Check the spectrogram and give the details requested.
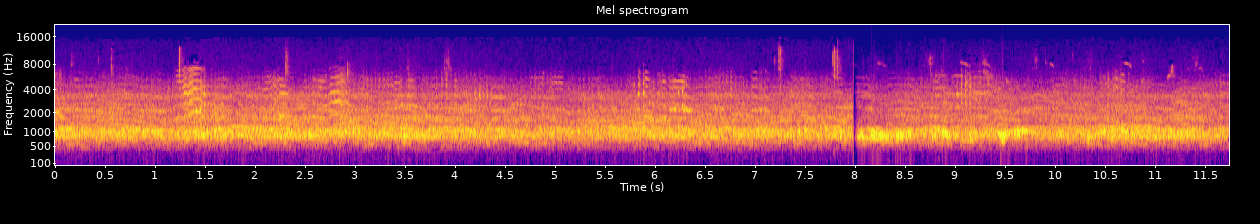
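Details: A dense chorus of many common cranes at Lake Hornborga in the early morning just before sunrise: huge flocks giving loud overlapping bugling and trumpeting calls without pause, with a few nearer clear calls rising above the din.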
